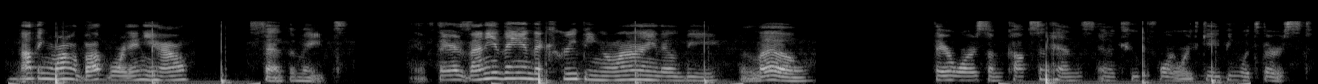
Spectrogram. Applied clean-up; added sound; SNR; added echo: none; Raindrop / Drip; 4 dB; none.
